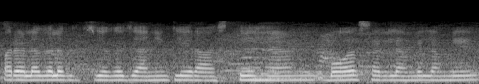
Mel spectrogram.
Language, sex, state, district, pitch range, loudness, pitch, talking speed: Hindi, female, Chhattisgarh, Raipur, 195-205 Hz, -13 LUFS, 200 Hz, 165 wpm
